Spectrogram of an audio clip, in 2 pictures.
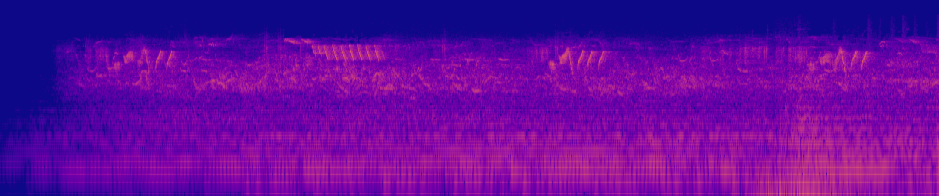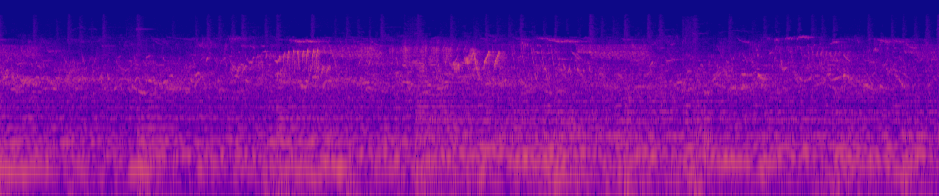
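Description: Many birds singing, with dense chirps and short repeated trills, over soft background music of held chords. The sound fades in from silence at the start, and a deeper bass layer joins the music about halfway through.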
